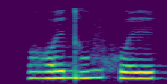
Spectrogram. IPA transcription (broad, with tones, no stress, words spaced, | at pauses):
ʁʷe˨˥du˨˥vχʷe˧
